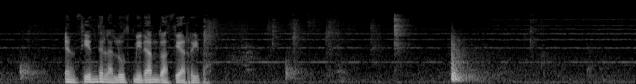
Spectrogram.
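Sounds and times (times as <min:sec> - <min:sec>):
speech: 0:00.6 - 0:02.2
rooftop door swung open and shut by the wind: 0:04.5 - 0:05.0.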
